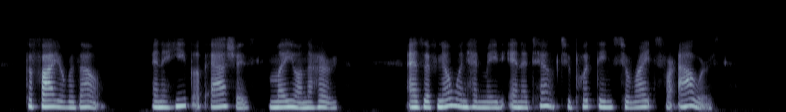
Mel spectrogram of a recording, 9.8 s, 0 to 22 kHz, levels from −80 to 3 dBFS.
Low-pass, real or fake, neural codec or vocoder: 5.4 kHz; fake; codec, 24 kHz, 0.9 kbps, WavTokenizer, large speech release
